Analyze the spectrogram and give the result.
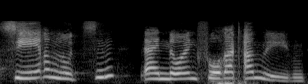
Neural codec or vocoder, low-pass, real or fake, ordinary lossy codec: codec, 16 kHz, 0.5 kbps, X-Codec, HuBERT features, trained on general audio; none; fake; none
